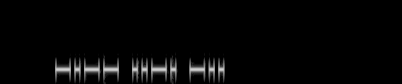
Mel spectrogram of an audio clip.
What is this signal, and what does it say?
Morse code, heard as a keyed tone, about 25 wpm, 700 Hz. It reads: YFD
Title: USA Call Sign Postfixes - 3 Letters 25wpm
